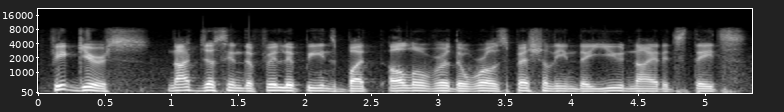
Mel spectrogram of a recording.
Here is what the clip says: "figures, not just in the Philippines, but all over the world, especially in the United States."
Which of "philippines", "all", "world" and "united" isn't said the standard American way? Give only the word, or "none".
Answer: philippines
